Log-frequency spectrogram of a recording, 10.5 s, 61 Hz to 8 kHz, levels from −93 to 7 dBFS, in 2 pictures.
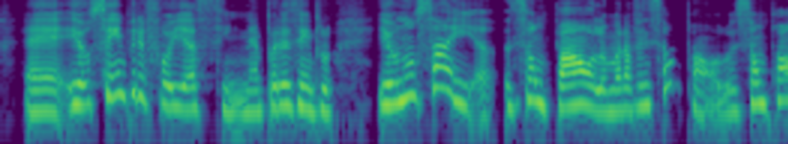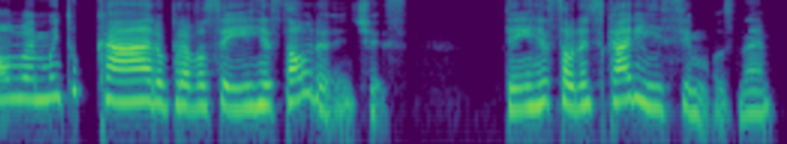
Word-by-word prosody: Eh, 190 -1 -2
eu 235 +1 +1
sempre 315 +5 -1
fui 225 -4 -2
assim, 205 -1 -6
né, 185 0 -7
por 220 +4 -3
exemplo, 215 -4 -1 0.3
eu 235 +1 +2
não 295 +4 +3
saía 320 - -1
São 245 +4 -2
Paulo, 225 -1 +4
eu - - -6
morava 200 +3 -4
em - - -2
São 425 - -8
Paulo, 190 - -8
São 240 +6 -2
Paulo 275 +3 -1
é 280 - -2
muito 300 +7 -5
caro 260 -2 +7
para 230 +1 -1
você 225 +1 -3
ir 210 +1 -2
em - - -2
restaurantes. 240 0 -3 0.6
Tem 205 +1 -1
restaurantes 235 -2 -1
caríssimos, 230 -7 -1
né, 185 +1 -8
235 Hz, 185 wpm, -21 LUFS, 215-265 Hz, 0.6 s, caro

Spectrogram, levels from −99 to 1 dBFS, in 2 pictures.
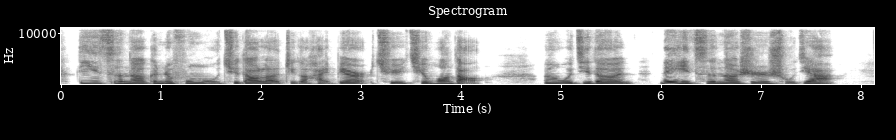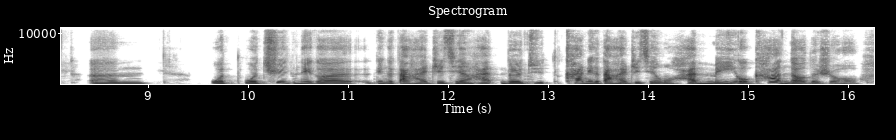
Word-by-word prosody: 第 215 -2 +1
一 225 - +4
次 210 -3 -1
呢 145 -5 -1
跟 165 +4 -4
着 160 -1 -1
父 160 +1 -6
母 130 -8 -4
去 155 +6 -5
到 145 0 +1
了 120 -6 -1
这 - - -9
个 - - -5
海 - - -6
边 150 0 0
儿， 150 - -2
去 140 -5 -3
秦 140 +4 -4
皇 180 +1 -1
岛。 - - 0 0.6
嗯， 150 0 -6
我 145 - -2
记 170 +8 0
得 150 -4 +1 0.3
那 235 +3 +7
一 220 -9 +7
次 180 +1 -4
呢 145 -4 -1
是 135 0 -2
暑 110 -6 -6
假。 90 - -2 0.6
嗯， 140 -1 -5 0.6
我 165 +1 +2 0.2
我 175 0 +2
去 235 +9 +1
那 205 -4 +2
个， 140 -4 +1 0.2
那 175 - -4
个 165 - -3
大 - - +7
海 160 -8 -1
之 170 +8 -3
前 155 -3 -1
还， 150 -1 -1 0.2
呃， 180 -2 +4
去， 165 -2 -8
看 225 -2 +3
那 175 - +2
个 - - +2
大 165 - +7
海 160 -6 +1
之 135 +6 -5
前 150 -3 -3
我 125 - -2
还 120 - +3
没 180 -3 +3
有 225 -11 +6
看 250 - +4
到 135 -6 +4
的 120 0 -3
时 110 0 -4
候， 110 -2 -9
155 Hz, 230 characters per minute, -24 LUFS, 140-175 Hz, 0.6 s, 那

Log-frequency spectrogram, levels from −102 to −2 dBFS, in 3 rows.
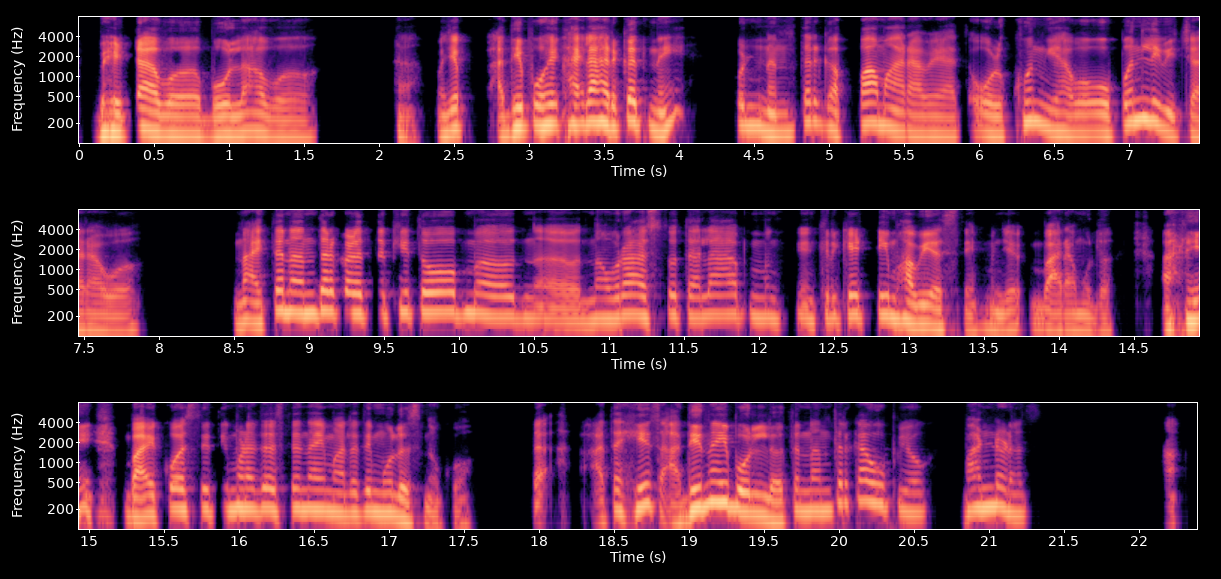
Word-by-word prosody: भेटावं, 135 -3 +4
बोलावं 120 -3 -1 0.6
हां, - - -8 0.2
म्हणजे 150 +6 +3 0.3
आधी 160 +8 +5
पोहे 190 +1 +5
खायला 195 +3 +6
हरकत 195 +1 +5
नाही. 170 - 0 0.4
पण 185 -1 -1
नंतर 145 +8 -1
गप्पा 185 +7 +2
माराव्यात 130 -8 -1
ओळखून 140 - -1
घ्यावं. 140 -5 -1
ओपनली 210 - +2
विचारावं, 110 - -4 0.7
नाहीतर 170 +8 +1
नंतर 230 +1 +4
कळतं, 220 -2 +1
की 235 - -2
तो 230 - +4 0.2
म 225 0 -2 0.3
न 90 - -5
नवरा 185 +4 -1
असतो, 205 +2 -4
त्याला 210 +1 -4 0.6
क्रिकेट 195 +2 -2
टीम 205 -3 +1
हवी 150 -3 +3
असते, 120 -5 -5
म्हणजे 120 0 -6 0.2
12 110 0 -2
मुलं 100 -2 -7 0.4
आणि 170 +7 +1 0.3
बायको 160 +7 +4
असते, 200 +1 -4
ती 200 +2 -9
म्हणत 205 0 +1
असते, 205 +2 -4
"नाही 200 -1 +1
मला 175 -2 -2
ते 190 - 0
मुलच 170 -9 0
नको." 90 0 -12 0.4
तर - - -2 0.4
आता 195 - -3
हेच 220 0 +1
आधी 205 +3 +4
नाही 255 +2 +6
बोललं 160 -8 +2
तर 195 - -4
नंतर 190 +5 -2
काय 270 -1 0
उपयोग, 195 -7 -3 0.3
भांडणच 210 -3 0 0.9
हां. - - -11
175 Hz, 155 wpm, -24 LUFS, 130-205 Hz, 0.9 s, खायला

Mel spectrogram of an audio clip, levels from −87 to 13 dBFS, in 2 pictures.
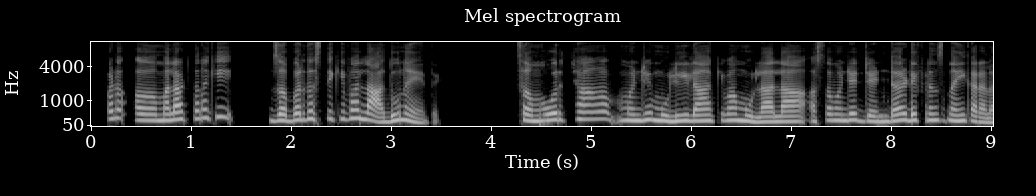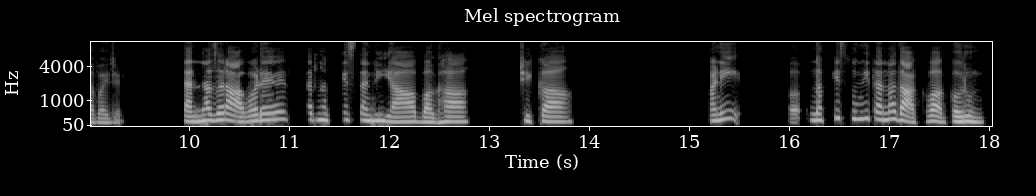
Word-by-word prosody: पण 300 +2 -2 0.2
अ, 240 -1 +1
मला 240 +3 +3
वाटतं 290 +2 0
ना, 335 - -2
की 375 +1 -4 0.5
जबरदस्ती 255 +6 0
किंवा 320 +2 0
लादू 230 - +3
नये 210 -11 0
ते - - -17 0.8
समोरच्या 260 +5 0
म्हणजे 235 +2 +1
मुलीला 225 0 +2
किंवा 240 +1 -1
मुलाला 195 -3 +2 0.2
असं 205 +4 -5
म्हणजे 240 +1 +1
जेंडर 210 +3 +1
डिफरन्स 245 +1 -1
नाही 225 -1 +2
करायला 175 -7 -1
पाहिजे. 160 -1 -8 0.6
त्यांना 205 +3 +3
जर 255 +2 +3
आवडेल 235 +6 +2 0.2
तर 260 0 -6
नक्कीच 255 +1 -5
त्यांनी 230 -2 +2
या 185 0 +2
बघा, 185 +2 +1 0.6
शिका. 190 -3 0 1.4
आणि 255 +8 -1 0.5
अ, 320 - -5 0.2
नक्कीच 250 +7 -1
तुम्ही 295 +1 0
त्यांना 280 0 +2
दाखवा 210 -2 +3
करून. 195 -2 +3
235 Hz, 130 wpm, -22 LUFS, 200-255 Hz, 1.4 s, मला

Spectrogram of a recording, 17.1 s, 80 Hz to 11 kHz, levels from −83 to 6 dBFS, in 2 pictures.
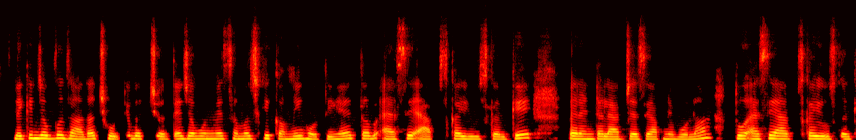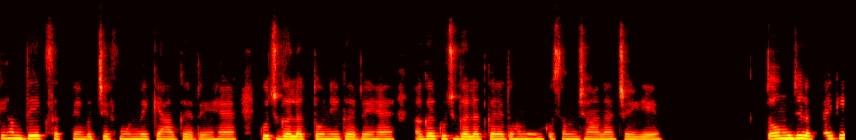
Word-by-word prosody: लेकिन 225 +3 +3
जब 240 -2 +4
वो 255 - +5
ज़्यादा 215 -2 0
छोटे 215 +1 -3
बच्चे 210 -1 -2
होते 195 +2 -2
हैं, - - +1
जब 215 -1 +1
उनमें 210 0 0
समझ 215 0 -2
की 235 - +2
कमी 205 +1 0
होती 190 0 -2
है 215 +3 +1
तब 230 0 -1
ऐसे 195 +5 0
एप्स - - -7
का 215 - +1
यूज़ 195 -2 -1
करके 195 +8 0 0.4
पैरेंटल 200 -2 +2
एप 185 -1 0
जैसे 195 -1 0
आपने 185 0 -4
बोला 180 +8 -2 0.3
तो 230 -1 +3
ऐसे 200 +4 +1
एप्स 205 0 -3
का 225 - +1
यूज़ 205 -3 +2
करके 195 +5 -1
हम 240 -1 +3
देख 230 0 +5
सकते 200 -1 -5
हैं 185 - -2
बच्चे 190 +1 -2
फ़ोन 195 -1 -2
में 190 0 0
क्या 190 -3 -2
कर 185 -2 -2
रहे 175 0 -4
हैं? 180 0 -3 0.2
कुछ 220 -2 +3
गलत 195 -1 +4
तो 190 -1 +1
नहीं 190 0 +1
कर 190 -1 +1
रहे 185 - 0
हैं? 185 0 -1 0.2
अगर 205 +2 +3
कुछ 210 -2 -1
गलत 190 0 +3
करें 195 -1 +3
तो 200 0 -2
हमें 195 0 -1
उनको 190 +1 -4
समझाना 185 -1 -3
चाहिए। 180 0 -2 1.1
तो 220 +2 +4
मुझे 235 +1 +8
लगता 220 -1 +3
है - - +4
कि 245 +2 +1
195 Hz, 225 wpm, -24 LUFS, 190-215 Hz, 1.1 s, मुझे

